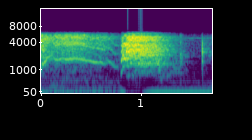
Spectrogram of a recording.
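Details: Female Red-fronted Macaw kept as a pet, indoors during flight training and stubbornly not coming when called: a thin descending whistle, then a loud, harsh, raspy squawk lasting under half a second.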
